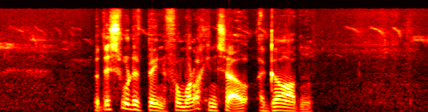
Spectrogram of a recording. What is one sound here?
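An older man speaks calmly and clearly, close by, outdoors.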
